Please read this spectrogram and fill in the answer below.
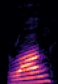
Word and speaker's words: wrong: R en is coming so at the time the W sound is unheard like what is it wrong REM wriggle so I'm not saying were wrong I'm not saying we're in I'm just saying wrong Ren and wriggle with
